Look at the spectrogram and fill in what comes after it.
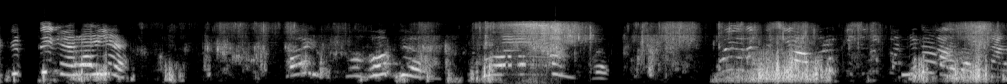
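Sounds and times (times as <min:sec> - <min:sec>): footsteps splashing in shallow water: 0:01.3 - 0:10.0
person speaking: 0:02.9 - 0:06.2, 0:07.2 - 0:10.0.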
